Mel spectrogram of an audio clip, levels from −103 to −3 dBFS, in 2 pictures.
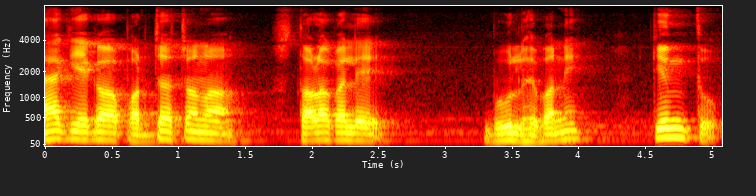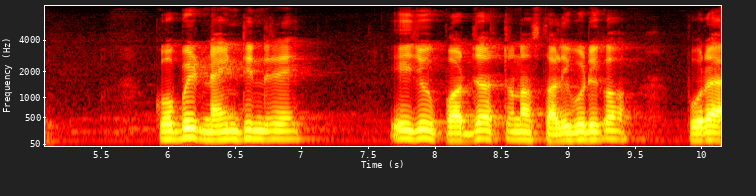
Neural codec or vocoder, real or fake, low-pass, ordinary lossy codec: none; real; none; none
